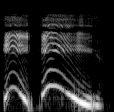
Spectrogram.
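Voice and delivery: two little high "ee" squeaks; spoken mouse-squeak imitation. A narrator's reading. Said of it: "Lainey squeaked".

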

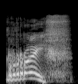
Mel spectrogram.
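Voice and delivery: "Rife" high, with a rolled R; emphatic trilled R opening "Rife". A narrator's reading. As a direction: roll the R of "Rife" with relish. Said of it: "He rolled the R with particular emphasis".

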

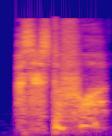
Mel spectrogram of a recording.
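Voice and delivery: tense whisper; whispered question. Acted. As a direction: whisper it, demanding an answer. Tense question while holding the weapon. (angespannt geflüstert)

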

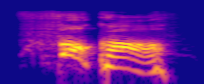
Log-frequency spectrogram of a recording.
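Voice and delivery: loud snap back; furious retort. A narrator's reading. Mary swearing back at the neighbour. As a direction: tell him where to go.

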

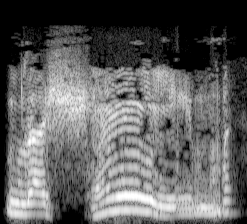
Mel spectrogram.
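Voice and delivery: long, drawn-out lament; ponderous, woeful elephant; mortified elephant. A narrator's reading. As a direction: groan it with wounded dignity. Hamlet laments.

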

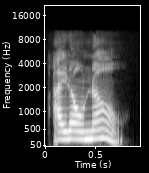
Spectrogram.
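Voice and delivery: put-on high, reedy little boy; young boy voice. A narrator's reading. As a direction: pitch up into a small boy. Boy answers the prosecutor.

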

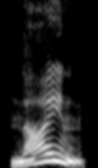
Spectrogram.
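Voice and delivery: put-on curt teenage snap; snapped no. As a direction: shut the begging down. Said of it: "schnappte Tiffany".

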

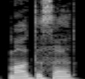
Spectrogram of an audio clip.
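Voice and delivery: usual speaking voice

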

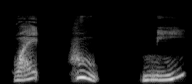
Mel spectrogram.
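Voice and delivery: halting, separate questioning words; a touch of flustered stammering; mild stammer. A narrator's reading. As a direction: break it into startled little questions. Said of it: "he stammered".

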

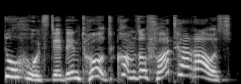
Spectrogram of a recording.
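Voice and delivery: high, scolding call; alarmed scolding, pitch climbing. Acted. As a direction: order him out from the bank. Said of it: "rief Leni".

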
